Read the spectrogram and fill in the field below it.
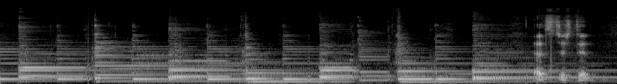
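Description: At 0.88 s, new audio failed to reach the output in time, so the device replayed its last buffer in a repeated buffer fault. Each piece lasts about 5.33 ms, which fits a 256-sample buffer. It plays two extra times, so instead of a stutter you hear a brief buzzy click with a hard join at each repeat.

From 1.28 s to 5.30 s the connection slowed and an adaptive stream switched to a lower bitrate. Codec artefacts rise, which fits a step down from about 64 to 24 kbit/s Opus. The quality changes abruptly at both ends and the sound never breaks.

Inside that stretch the repeated buffer fault returns twice. At 3.08 s the same 5.33 ms piece plays three extra times, giving a slightly longer buzz. At 4.36 s it plays once more, leaving a single short click.

From 5.51 s to 5.53 s a loud pop sits on top of the sound, which continues underneath. It is a single sharp hit peaking about 10 dB above the signal, likely caused by a sudden voltage step such as static or a switching transient.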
